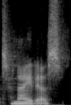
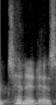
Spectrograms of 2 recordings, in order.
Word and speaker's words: tinnitus: getting really really bad tinnitus or tinnitus however you want to pronounce it and it was getting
